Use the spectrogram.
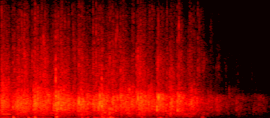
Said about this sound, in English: Let's give the Lord a hand clap of praise real quick. Come on.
